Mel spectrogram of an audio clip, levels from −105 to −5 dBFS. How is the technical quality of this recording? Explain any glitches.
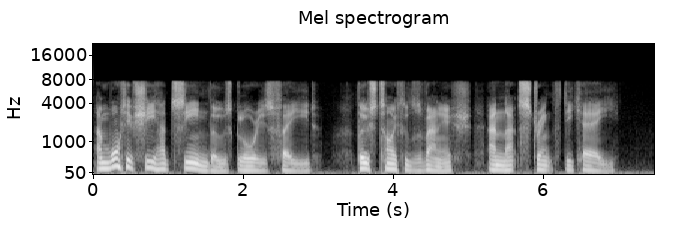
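No technical faults or glitches are audible anywhere here.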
